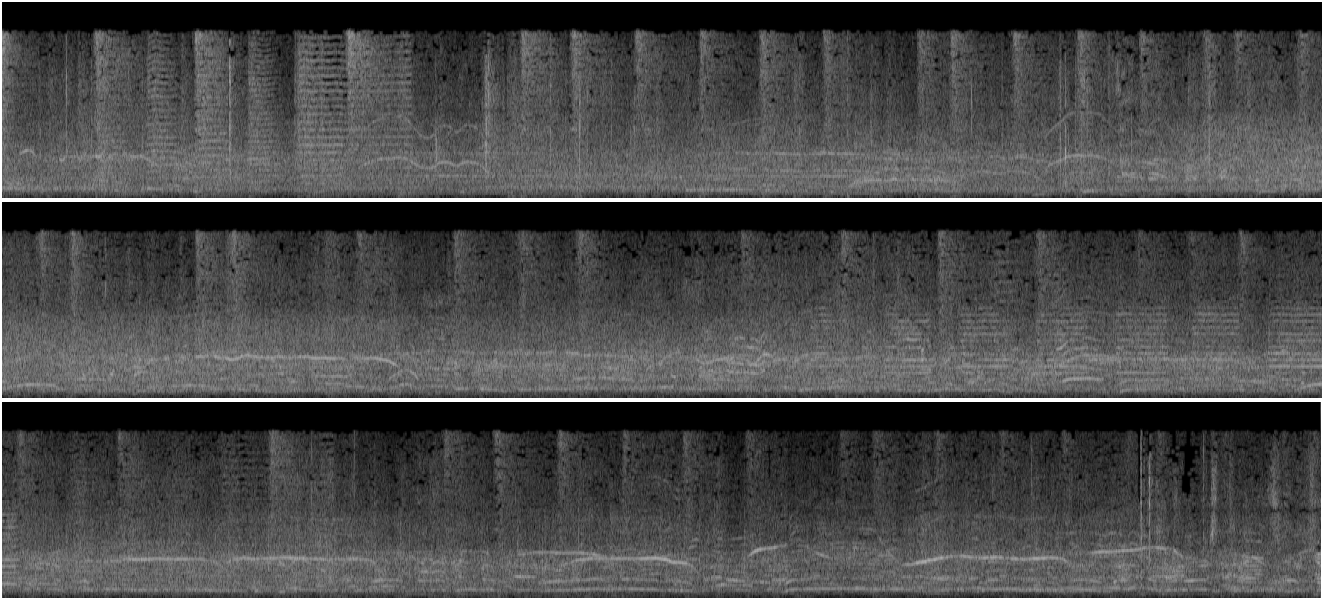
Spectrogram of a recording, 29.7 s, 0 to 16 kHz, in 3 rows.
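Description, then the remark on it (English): A large stadium crowd roars and cheers continuously after Minnesota State wins a football game 16-13 with a touchdown on the last play, a dense wall of shouting voices and whoops sustained loudly throughout, with scattered individual yells rising above the din. “And the crowd is going crazy.”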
